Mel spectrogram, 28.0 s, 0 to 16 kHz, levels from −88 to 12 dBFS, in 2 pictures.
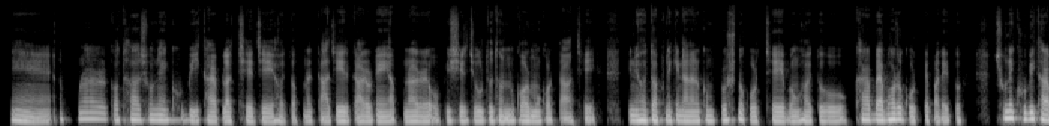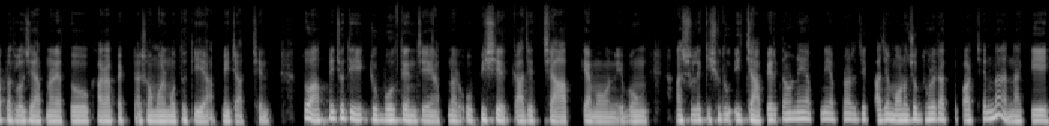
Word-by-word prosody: হ্যা, 125 - +1 0.6
আপনার 145 +3 -4 0.3
কথা 125 +1 -4 0.2
শুনে 125 -1 +2 0.2
খুবই 120 -3 -4
খারাপ 105 -2 -1
লাগছে 105 +1 -4 0.2
যে 100 - -1
হয়তো 105 -1 -5
আপনার 105 +1 -6
কাজের 105 +2 0
কারণে 105 -1 -1 0.2
আপনার 105 0 -1 0.2
অফিসের 110 -1 -4
যে - - -16
উর্দ্ধতন 105 0 0 0.2
কর্মকর্তা 105 - 0
আছে, - - -7 0.5
তিনি 115 0 +1
হয়তো 120 +1 +3
আপনাকে 115 -1 -2
নানা 105 0 +3
রকম 110 0 -1
প্রশ্ন 120 +1 -1 0.2
করছে 105 +2 -3
এবং 105 0 -2
হয়তো 105 0 -1 0.5
খারাপ 130 -2 +2
ব্যবহারও 135 +3 +6
করতে 105 +1 -3
পারে। 100 0 -4
তো - - -3 0.5
শুনে 165 0 +6
খুবই 150 0 +4
খারাপ 125 -3 +4
লাগলো 115 -1 +2
যে - - +4
আপনার 110 0 0
এত 110 - -10 0.3
খারাপ 110 0 +2
একটা 115 +1 -10
সময় 110 -1 +4
মধ্যে 110 +3 +1
দিয়ে 105 0 +2
আপনি 115 -1 -4
যাচ্ছেন। 105 +1 -5 0.5
তো 175 - +1
আপনি 125 +6 +1
যদি 160 -2 +3
একটু 135 0 -2 0.2
বলতেন 125 -1 +5
যে 110 - 0 0.2
আপনার 115 0 -1 0.2
অফিসের 125 -1 +2
কাজের 110 0 +1 0.2
চাপ 105 -2 0 0.2
কেমন? 105 -2 0 0.2
এবং 110 +1 0 0.6
আসলে 120 +1 0
কি 130 - -2
শুধু 130 0 0
এই 125 - +3
চাপের 125 +1 +4
কারণেই 145 +2 +3
আপনি 145 +1 -4
আপনার 140 +1 -3
যে 140 - +1
কাজে 120 +3 +2
মনোযোগ 125 +2 +4
ধরে 140 +1 +5
রাখতে 140 +2 -4
পারছেন 120 +5 -2
না? 250 - 0 0.2
নাকি 115 +2 -1
115 Hz, 160 wpm, -21 LUFS, 105-130 Hz, 0.6 s, ব্যবহারও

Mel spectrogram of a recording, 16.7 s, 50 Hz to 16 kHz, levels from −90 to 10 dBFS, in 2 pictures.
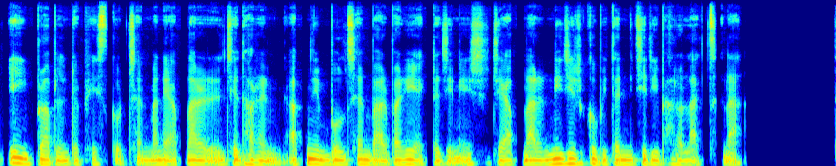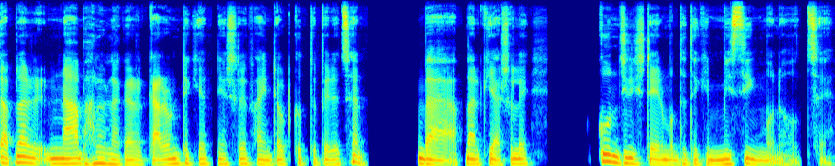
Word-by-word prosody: এই 120 - +4
প্রবলেম 95 -4 -1
টা 90 - -4
ফেস 100 -1 +5
করছেন? - - -2
মানে 95 0 -1
আপনার 95 0 -2 0.3
যে 100 - +1
ধরেন 90 -4 -2 0.2
আপনি 100 +2 0 0.2
বলছেন 95 +1 +3
বারবারই 95 +4 -1
একটা 90 - -7
জিনিস 105 - -3 0.2
যে - - -3
আপনার 95 +1 -2 0.2
নিজের 110 0 +2
কবিতা 95 -3 -2
নিজেরই 95 -1 -2
ভালো 100 -4 -6
লাগছে 80 - +1
না। - - -1 1.0
তো - - -1
আপনার 135 -1 +3 0.4
না 110 - +5
ভালো 120 +4 +1
লাগার 95 0 -1 0.2
কারণটা 105 +3 +2
কি 110 - -8
আপনি 110 - -10
আসলে 110 0 0
find 95 -2 -1
out 100 0 -3
করতে 100 0 -5
পেরেছেন? 105 +7 +3 0.6
বা 105 -1 +4 0.2
আপনার 105 -2 0
কি - - -5
আসলে 105 +2 +1 0.8
কোন 160 -2 +7
জিনিসটা 115 -2 +2
এর 100 - -1
মধ্যে 95 +2 -3
থেকে 100 0 -3 0.2
মিসিং 105 +2 +8
মনে - - -4
হচ্ছে? - - +1
100 Hz, 170 wpm, -21 LUFS, 95-110 Hz, 1.0 s, মিসিং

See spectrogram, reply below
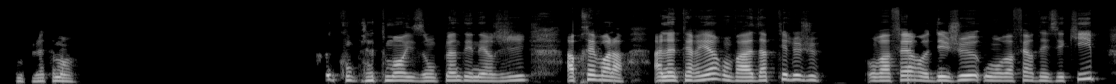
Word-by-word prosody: Complètement. 150 -1 -4 2.5
Eux - - +1
complètement 185 0 -1
ils 170 -3 -3
ont 165 -1 -4
plein 185 +3 0
d'énergie. 175 +1 -2 0.4
Après 220 +5 +4
voilà, 185 -7 +3 0.3
à 180 - +3
l'intérieur 195 +6 +3
on 195 - 0
va 175 -1 +4
adapter 185 +5 +1
le 220 0 +2
jeu. 195 -2 -5 0.5
On - - -1
va 175 0 +3
faire, 205 +2 +3
heu, 170 - 0
des 185 +2 +2
jeux 205 +5 +3
où 185 -1 0
on 175 - -1
va 175 0 0
faire 180 +1 -3
des 170 -1 -5
équipes, 245 +10 -3
180 Hz, 150 wpm, -22 LUFS, 170-195 Hz, 2.5 s, Après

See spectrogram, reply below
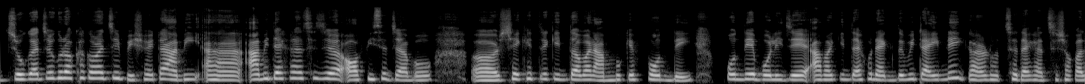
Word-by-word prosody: যোগাযোগ 240 +4 +3
রক্ষা 295 +1 0
করার 280 -1 +3
যে - - +2
বিষয়টা 225 +4 -2
আমি 225 +3 -3 0.2
আ - - +3 0.4
আমি 235 +3 +3
দেখা 275 +1 0
যাচ্ছে 280 +1 -4
যে 265 - +4 0.3
অফিসে 235 +4 -2
যাবো 190 -1 0 0.6
আ - - +1 0.3
সেক্ষেত্রে 250 +1 -1
কিন্তু 230 -1 -3
আমার 220 0 +1
আম্মুকে 215 +3 -2
ফোন 220 -3 +3
দেই। 175 0 0 0.4
ফোন 235 -1 +2
দিয়ে 245 0 +5
বলি 215 0 +2
যে 210 - +6 0.2
আমার 215 0 0
কিন্তু 225 -1 -7
এখন 240 +2 -4
একদমই 215 +4 -2
টাইম 210 0 +1
নেই 295 +1 +1
কারণ 205 -1 +1
হচ্ছে 210 +3 -4
দেখা 205 +1 0
যাচ্ছে 190 +3 -10
সকাল 200 -2 -1
225 Hz, 195 wpm, -23 LUFS, 210-250 Hz, 0.6 s, যে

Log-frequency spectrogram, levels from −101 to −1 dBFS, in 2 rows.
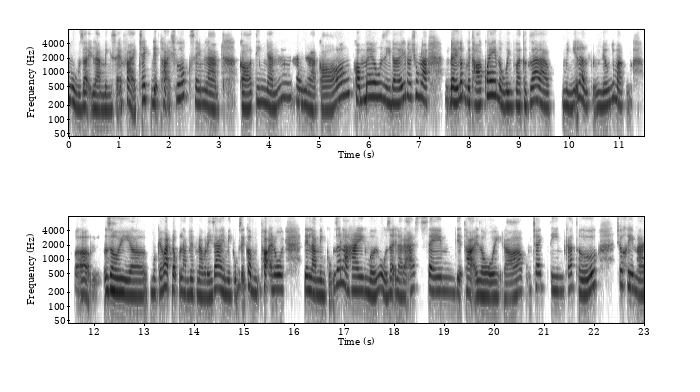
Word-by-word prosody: ngủ 230 -9 0
dậy 190 -1 -2
là 165 -2 0
mình 165 0 -3
sẽ 220 +5 -7
phải 245 - 0
check 265 -1 -2
điện 220 0 0
thoại 225 -2 -2
trước 285 +4 -1
xem 215 -2 -3
là 175 -5 -1 0.4
có 180 +1 +1
tin 235 -1 -4
nhắn 220 +10 -3
hay 235 -2 -1
là 180 -6 -1
có 165 +7 -1 0.3
có 255 - +5
mail 290 +4 +3 0.2
gì 240 -3 -1
đấy. 230 +5 +2
Nói 305 -1 -3
chung 320 -1 -2
là, 250 -4 +5 0.4
đấy 235 -1 +4
là 305 - +3
một 285 - -8
cái 230 - +2
thói 205 -2 +2
quen 330 -3 +5
của 225 -6 +1
mình 195 0 0
và 195 -1 +1
thực 200 -1 -3
ra 250 +3 +3
là 200 -6 +1 0.3
mình 195 -2 -2
nghĩ 200 - -2
là 260 -6 +1 0.2
nếu 190 +2 -1
như 250 +6 -4
mà, 225 -6 +1
ừm, - - -18 0.4
ờ, - - +1 0.3
rời, 200 -4 +5
ờ, 175 -1 -1
một 195 0 -4
cái 205 - -1
hoạt 255 0 +6
động 230 - +4
làm 195 -2 -3
việc 190 0 -3
nào 170 -1 -1
đấy 165 +1 -1
ra 240 +4 +3
thì 205 - 0
mình 180 -2 -2
cũng 180 0 -7
sẽ - - -2
cầm 255 -7 +1
điện 195 - -7
thoại 235 - +6
thôi, 235 0 +3 0.4
nên 225 -1 +3
là 190 -3 +4
mình 180 -2 -1
cũng - - -9
rất 305 +1 0
là 305 - +4
hay 215 -1 +3
mới 180 -2 +1
ngủ 225 -6 0
dậy 190 +1 -2
là 180 -2 -2
đã 200 +8 -2
x - - -27 0.2
xem 210 -3 -1
điện 195 - -4
thoại 205 -4 +4
rồi, 165 -1 +1
đó, 170 +5 -2
cũng 220 - -22
check 250 0 -2
tin 215 -1 -5
các 245 +2 -2
thứ 195 +8 +3 0.4
trước 285 - -2
khi 250 -2 +2
mà 185 -4 0
210 Hz, 235 wpm, -23 LUFS, 185-240 Hz, 0.4 s, hoạt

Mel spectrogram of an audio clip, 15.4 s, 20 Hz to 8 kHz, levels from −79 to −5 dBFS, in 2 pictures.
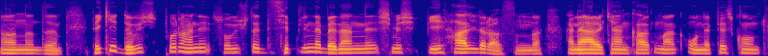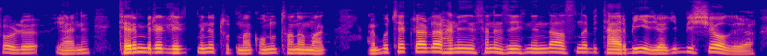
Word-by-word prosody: Anladım. 125 -3 -1 0.3
Peki 150 +3 -1
dövüş 135 +6 +2
sporu, 180 0 -3
hani, 175 +2 0
sonuçta 150 0 -5
disiplinle 165 +1 -3
bedenleşmiş 145 +3 0
bir 145 +1 +1
hâldir 150 0 +4
aslında. 115 +1 -2 0.2
Hani, 130 -1 +2
erken 130 0 +6
kalkmak, 130 +2 -1
o 130 -2 +1
nefes 130 +3 -2
kontrolü, 135 0 -3 0.2
yani, 120 +3 -4 0.3
terin 160 +3 +6
bile 160 0 +3
ritmini 145 +3 -2
tutmak, 120 -2 -7
onu 140 +2 -3
tanımak, 125 -4 -1 0.4
hani, 115 +1 -4
bu 155 - -3
tekrarlar, 170 0 +3
hani, 155 +2 0
insanın 155 0 -3
zihninde 150 +3 -2
aslında 160 +1 -2
bir 160 - -11
terbiye 140 +2 +2
ediyor 125 -2 0
gibi 150 +7 -9
bir 165 - -3
şey 165 +4 +1
oluyor. 100 -8 +1
140 Hz, 150 wpm, -23 LUFS, 125-155 Hz, 0.4 s, erken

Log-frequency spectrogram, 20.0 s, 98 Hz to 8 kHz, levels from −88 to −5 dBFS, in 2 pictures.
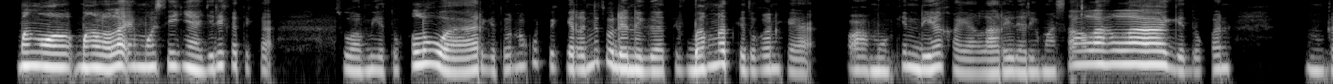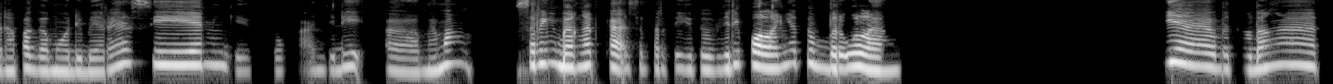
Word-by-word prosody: mengelo 250 -2 +6
mengelola 235 +1 +5
emosinya, 245 -1 0
jadi 220 +5 -3
ketika 240 -4 -12 0.5
suami 205 -2 -5
itu 205 - -18
keluar 220 -8 +2
gitu 200 - -14
kan, 230 - -13
aku - - -13
pikirannya 240 -2 -5
udah 250 -7 +3
negatif 200 0 -1
banget 260 +7 +1
gitu 205 -1 -6
kan, 215 +2 -6
kayak, 185 -2 -11 0.3
"Ah 205 0 -7
mungkin 200 +5 -3
dia 215 +3 +2
kayak 185 -5 -11
lari 180 +1 -5
dari 185 0 -6
masalahlah," 275 +6 +4
gitu 195 -1 -11
kan, 220 +2 -8 0.6
mmm, 200 -2 -8
"kenapa 200 +2 -6
nggak 200 -2 -5
mau 195 -1 -2
diberesin?" 270 +7 -1
Gitu 195 -1 -20
kan, 205 - -17
jadi, 235 +5 -6
eee, 190 -3 -11
memang 270 +7 -3 0.4
sering 270 +6 -1
banget 245 +2 +3
Kak 235 -2 +2
seperti 215 0 -12
itu, 210 0 -4
jadi 220 +6 -3
polanya 255 -1 +5
tuh 290 -1 -2
berulang. 220 -3 +4 2.0
Iya, 310 -2 +6 0.3
betul 215 -1 -11
banget. 265 +2 -2
225 Hz, 145 wpm, -21 LUFS, 200-260 Hz, 2.0 s, mengelo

